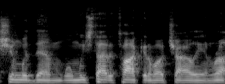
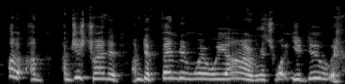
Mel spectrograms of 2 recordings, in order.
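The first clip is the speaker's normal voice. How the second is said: high flustered excuse; 12 semitones higher than usual. Retold or imitated. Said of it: "He goes".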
